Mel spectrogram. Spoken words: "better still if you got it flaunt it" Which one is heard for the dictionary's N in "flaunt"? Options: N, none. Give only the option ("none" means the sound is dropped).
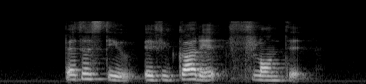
N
